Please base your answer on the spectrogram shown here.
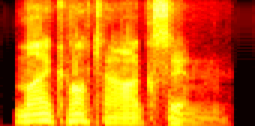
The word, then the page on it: mycotoxin: British English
